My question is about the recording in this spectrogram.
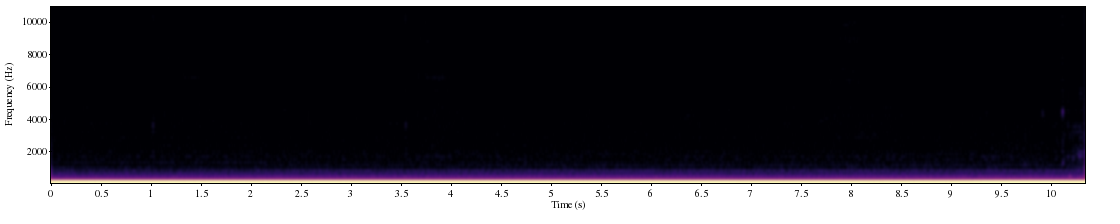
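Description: Steady electrical hum, loud and low, with a ladder of evenly spaced overtones, unchanging throughout.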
